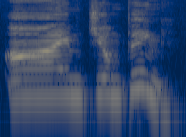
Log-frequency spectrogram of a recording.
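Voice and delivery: a shouted warning before the leap; little cub shouting down before jumping; excited cub shout. A narrator's reading. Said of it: "Little Bear shouted".

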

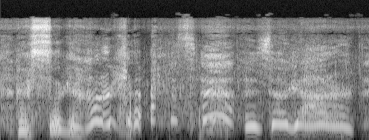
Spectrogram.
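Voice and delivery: high-pitched excited fish-fight cry; excited relief. Real, not acted. Angler still fighting the fish tells viewers, excitedly. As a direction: voice leaps up with excitement.

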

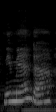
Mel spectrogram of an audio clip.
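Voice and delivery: high, loud mimicked one-upping; self-absorbed friend. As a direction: cut in with your own troubles. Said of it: "They'll start telling you".

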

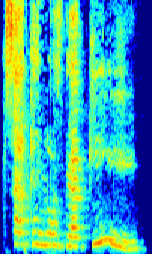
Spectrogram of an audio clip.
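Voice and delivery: pleading little truck. A narrator's reading. Little blue truck begging the animals to get them out. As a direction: beg to be pulled out. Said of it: "gritó el camioncito Azul".

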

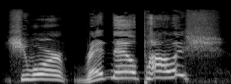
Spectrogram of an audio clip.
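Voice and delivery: high, slow, mock-innocent Columbo question; spring the final question slowly and sweetly; Columbo's gotcha question. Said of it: "and he'd go".

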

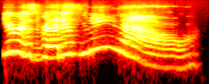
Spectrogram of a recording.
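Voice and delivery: high, squeaky little bug voice; a delighted tiny ladybug. Acted. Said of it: "said the ladybug".

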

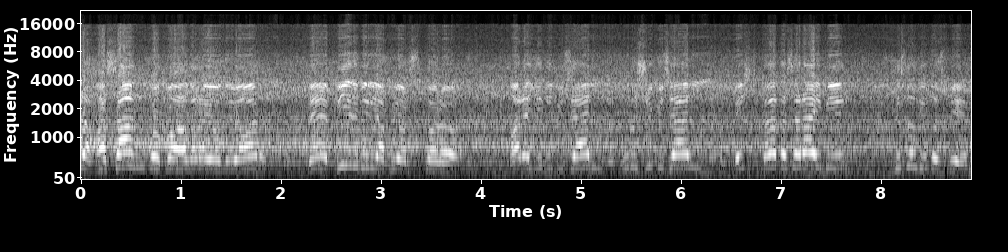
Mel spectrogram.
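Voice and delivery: full-throated goal scream, high and loud; screaming football commentator. Real, not acted. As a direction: scream the goal call at the top of your voice. Goal scored, commentator erupts.

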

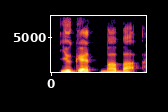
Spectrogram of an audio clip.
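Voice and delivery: usual speaking voice

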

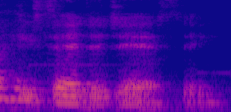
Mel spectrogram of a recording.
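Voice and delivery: plain reading voice

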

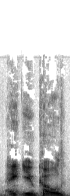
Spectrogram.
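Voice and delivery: slow, drawn-out gang leader question; rough gang leader. Acted. Gang leader asks the robed priest about the cold, slow character voice. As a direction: voice a gang leader, drawing out the words.

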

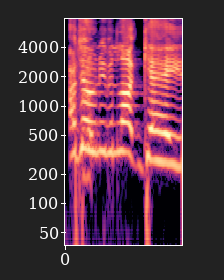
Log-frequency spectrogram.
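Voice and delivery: high loud hammed-up sneer; mock angry James. Co-host voicing James's rant, high loud mock shout. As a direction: spit it out in a squeaky lad voice.

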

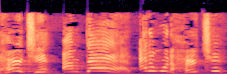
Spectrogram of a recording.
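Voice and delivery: put-on high, incredulous protest to his child; wounded, high-pitched fatherly objection; indignant dad. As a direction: protest in rising disbelief, pitched well up. Dad protests to his frightened daughter.

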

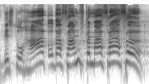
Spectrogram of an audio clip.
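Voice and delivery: slow, shifted broken-German masseuse voice; mock accented masseuse asking. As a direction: draw out the question like the little masseuse.

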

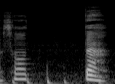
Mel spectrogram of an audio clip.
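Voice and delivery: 섰다 broken into 섣, pause, 따; demonstrated syllable split. Shown as a demonstration. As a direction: halt on 섣 before tense 따. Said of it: "발음 어떻게 해요?".

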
